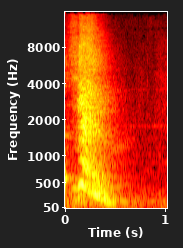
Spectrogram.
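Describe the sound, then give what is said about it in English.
A single loud sneeze: a sharp breathy burst that sweeps downward and fades quickly, with no talking. “I unfortunately can't sneeze when I'm mouth closed.”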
